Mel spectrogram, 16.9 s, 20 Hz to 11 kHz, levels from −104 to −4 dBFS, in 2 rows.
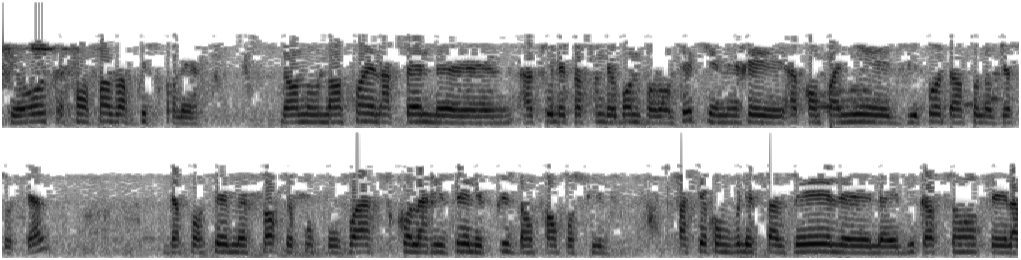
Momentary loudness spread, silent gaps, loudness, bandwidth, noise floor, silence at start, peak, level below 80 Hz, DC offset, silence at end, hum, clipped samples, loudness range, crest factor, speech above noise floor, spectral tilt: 9 LU; none; -14 LUFS; 4.6 kHz; -38 dBFS; 0 s; 0 dBFS; -62 dBFS; under 0.1%; 0 s; none; under 0.1%; 3 LU; 14 dB; 25 dB; -8 dB/octave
